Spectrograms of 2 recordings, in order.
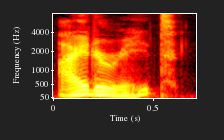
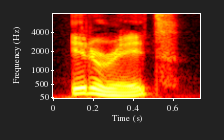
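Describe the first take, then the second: First: It begins with a long 'eye' vowel sound. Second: It begins with a short 'ih' vowel sound. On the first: The speaker calls it wrong. "I pronounced it iterate with a long I in the beginning" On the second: The speaker calls it right. "it is pronounced iterate with a short I"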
